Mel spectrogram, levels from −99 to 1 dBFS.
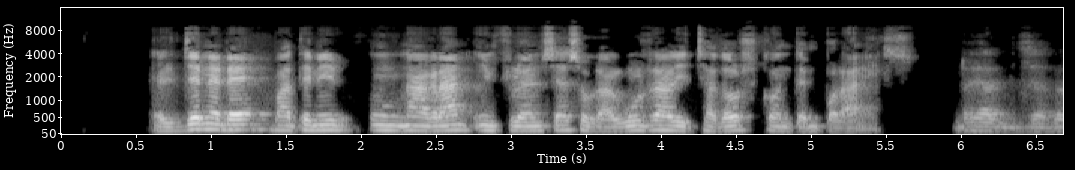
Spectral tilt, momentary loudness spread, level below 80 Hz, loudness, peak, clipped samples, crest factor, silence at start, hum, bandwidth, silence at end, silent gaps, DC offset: -4.5 dB/octave; 16 LU; -62 dBFS; -21 LUFS; 0 dBFS; under 0.1%; 22 dB; 0.6 s; none; 9.4 kHz; 0 s; 5.73-5.94 s; under 0.1%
